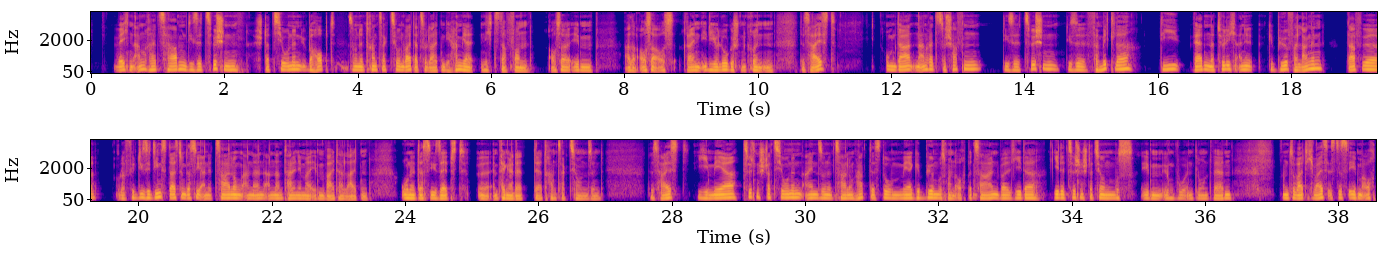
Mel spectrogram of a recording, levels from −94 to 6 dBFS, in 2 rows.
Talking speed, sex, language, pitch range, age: 155 wpm, male, German, 105-120 Hz, 30-49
